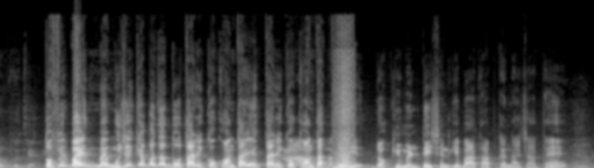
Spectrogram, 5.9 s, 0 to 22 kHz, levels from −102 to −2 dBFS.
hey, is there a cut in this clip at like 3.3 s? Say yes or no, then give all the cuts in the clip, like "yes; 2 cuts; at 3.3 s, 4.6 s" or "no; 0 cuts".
yes; 1 cut; at 3.3 s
